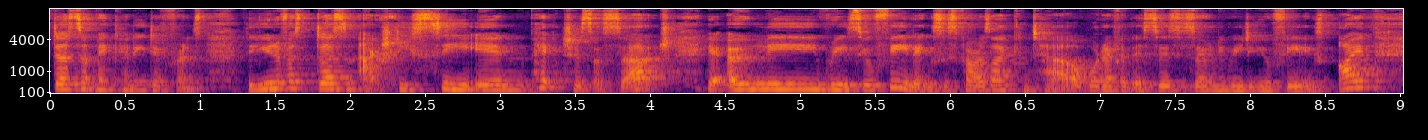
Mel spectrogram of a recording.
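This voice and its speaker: A woman's voice: medium pitch, a little fast, a little mellow, roomy sound. A woman vlogging about manifestation in a casual, rambling monologue, often restarting and correcting herself.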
